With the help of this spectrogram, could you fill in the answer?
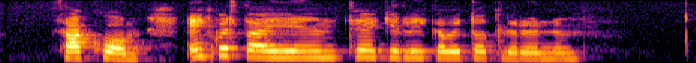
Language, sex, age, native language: Icelandic, female, 12, Icelandic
